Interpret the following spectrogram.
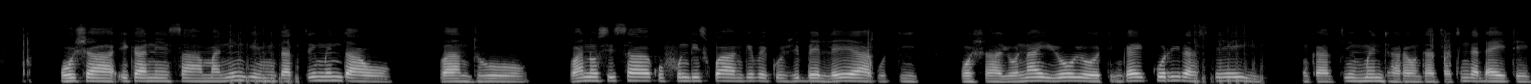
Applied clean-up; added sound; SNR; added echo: neural mask model RNNoise.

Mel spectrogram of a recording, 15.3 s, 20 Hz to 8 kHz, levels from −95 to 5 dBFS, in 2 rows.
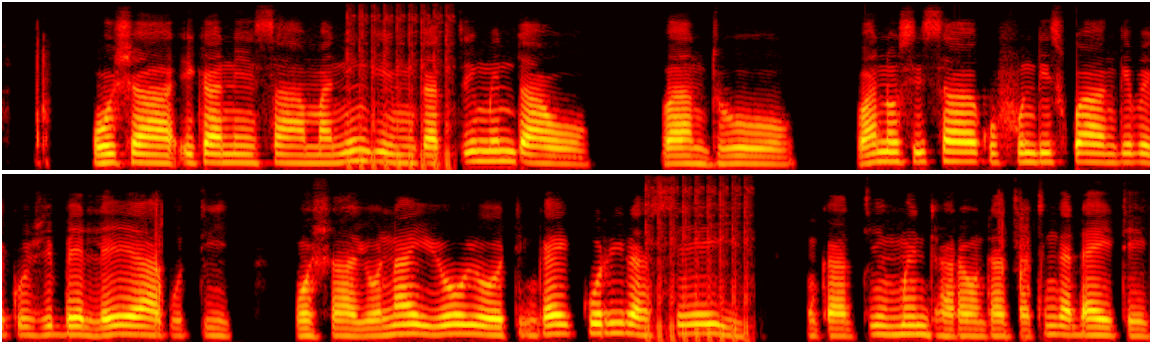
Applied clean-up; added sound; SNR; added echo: none; Drill; 13 dB; none.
